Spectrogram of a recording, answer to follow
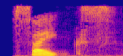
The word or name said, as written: Sikes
